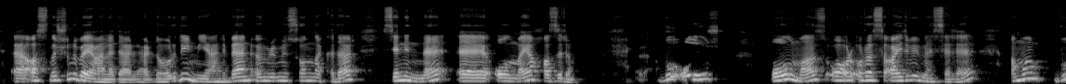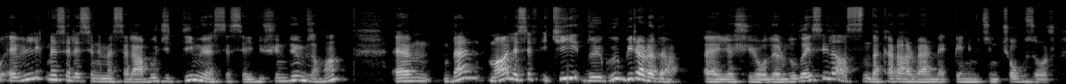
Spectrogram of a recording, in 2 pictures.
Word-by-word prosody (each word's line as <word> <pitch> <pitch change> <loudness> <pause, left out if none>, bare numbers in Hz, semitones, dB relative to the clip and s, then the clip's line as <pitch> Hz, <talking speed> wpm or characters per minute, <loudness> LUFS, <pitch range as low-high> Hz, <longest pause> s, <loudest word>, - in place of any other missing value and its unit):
eee, - - +3
aslında 180 +6 +2
şunu 235 +2 -1
beyan 125 -8 +5
ederler, 115 0 -2
doğru 130 +1 -2
değil 250 0 +3
mi? 160 -9 -1
Yani, 130 -1 -2
"Ben 180 +4 +4
ömrümün 170 +1 -1
sonuna 175 -2 -4
kadar 145 +11 0 0.3
seninle, 180 +1 +2
eee, 155 -1 +5
olmaya 160 +5 +2
hazırım." 150 - -3 0.8
Bu 120 - 0
olur, 225 +3 +1 0.6
olmaz. 210 +2 +3
Or 185 -1 +3
orası 190 +1 +1
ayrı 180 +3 +3
bir 200 - 0
mesele. 130 - -4 0.3
Ama 260 +9 0
bu 230 +2 -6
evlilik 235 - 0
meselesini 170 -10 -1
mesela, 120 -2 -1
bu 155 +1 -4
ciddi 140 +8 -4
müesseseyi 125 - -2
düşündüğüm 155 +8 -2
zaman, 205 - -3 0.4
emm, 155 +1 +2
ben 300 +5 +1
maalesef 235 -1 +3
2 280 - +1
duyguyu 170 +10 +1
bir 255 +3 +2
arada, 125 - +4 0.2
eee, 125 - +3
yaşıyor 120 +1 -1
oluyorum. 120 +1 0
Dolayısıyla 200 - 0
aslında 130 -4 -3
karar 130 -1 -1
vermek 120 -1 -2
benim 125 -1 -3
için 120 -2 -7
çok 130 +1 -5
zor. 110 -2 -6
155 Hz, 150 wpm, -23 LUFS, 125-200 Hz, 0.8 s, beyan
